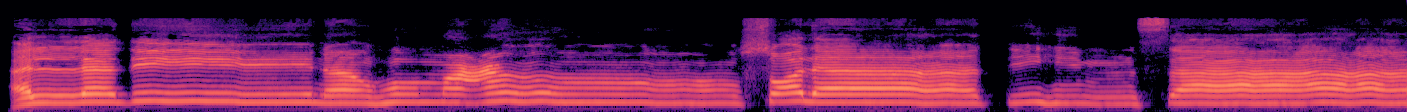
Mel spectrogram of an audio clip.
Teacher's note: তাই নুন সাকিনের আওয়াজকে নাকে তুলে একালি পরিমাণ গণনা করে পড়তে হবে।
